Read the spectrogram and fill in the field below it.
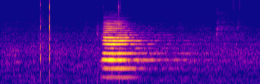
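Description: A locomotive horn sounds in the distance.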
